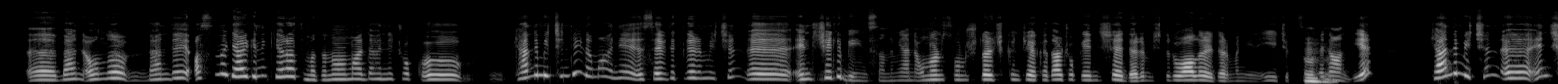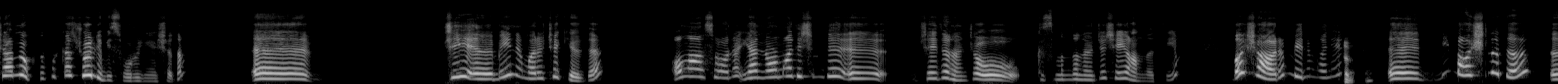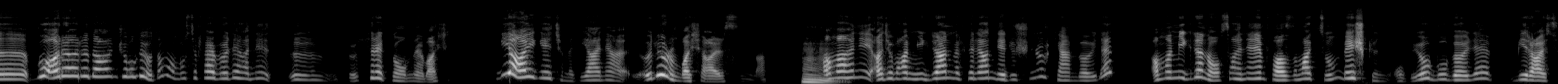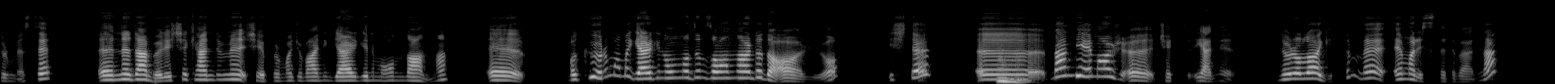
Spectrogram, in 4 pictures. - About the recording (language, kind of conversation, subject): Turkish, advice, İlaçlarınızı veya takviyelerinizi düzenli olarak almamanızın nedeni nedir?
- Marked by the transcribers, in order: tapping; in English: "MR'ı"; unintelligible speech; in English: "MR"; in English: "MR"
